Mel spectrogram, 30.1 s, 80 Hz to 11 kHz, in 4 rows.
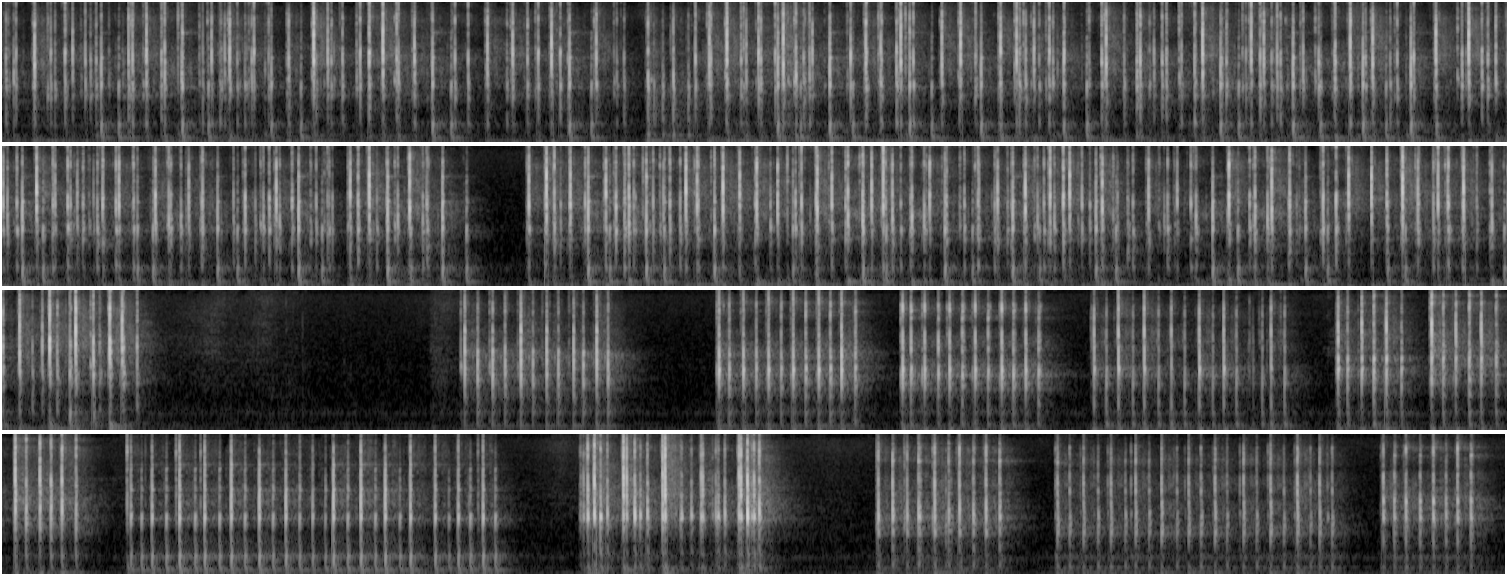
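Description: Typing on an NK65 Milkshake Edition mechanical keyboard with filmed, lubed NovelKeys Silk Yellow linear switches and modded stabilizers, set straight on a wooden desk with no deskmat: a fast continuous run of keystrokes, a pause about sixteen seconds in, then separate short groups of presses on the modifier keys. The uploader still finds the board's sound a little hollow.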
